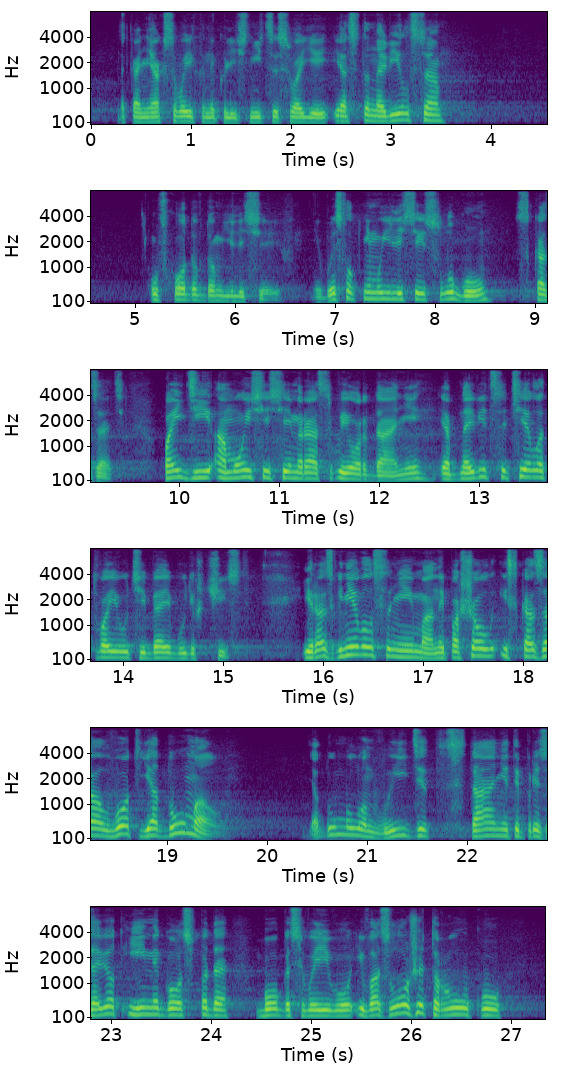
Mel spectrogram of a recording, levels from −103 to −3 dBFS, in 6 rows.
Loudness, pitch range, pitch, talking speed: -25 LUFS, 140-175 Hz, 155 Hz, 130 wpm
